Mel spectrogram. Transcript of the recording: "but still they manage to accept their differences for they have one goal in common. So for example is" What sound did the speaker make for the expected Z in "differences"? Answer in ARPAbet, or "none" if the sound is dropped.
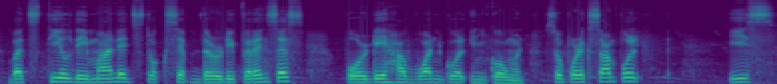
S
